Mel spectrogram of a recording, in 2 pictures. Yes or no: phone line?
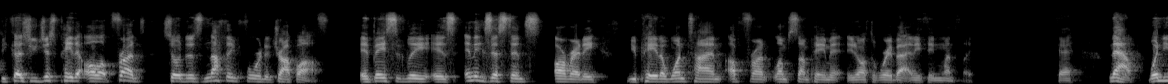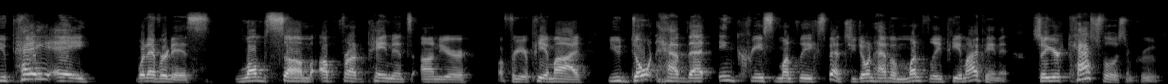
no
